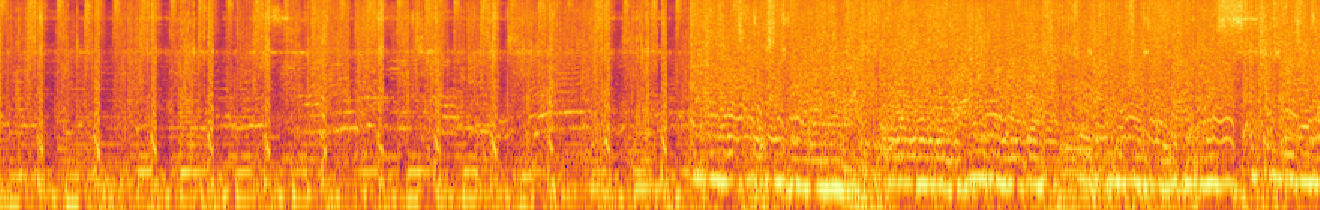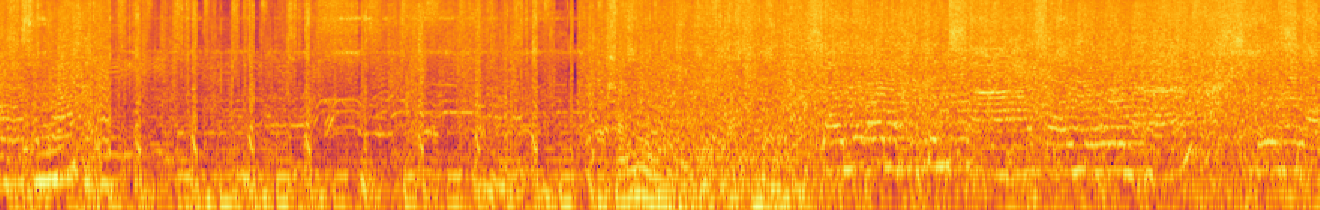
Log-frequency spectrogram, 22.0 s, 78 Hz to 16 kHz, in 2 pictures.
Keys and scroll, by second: 11.8 Page_Down.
